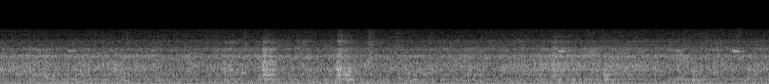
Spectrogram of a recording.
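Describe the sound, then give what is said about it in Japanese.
The Limited Express Thunderbird No. 50 train, bound for Osaka, runs on rails with a steady, loud rumbling roar, broken by a few sharp metallic clacks from the wheels around the middle. No one speaks. “今日は特急サンダーバード50号をご利用くださいましてありがとうございます。”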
